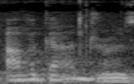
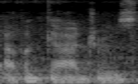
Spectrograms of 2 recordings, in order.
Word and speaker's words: Avogadro: back to another chemistry video today's topic is avagadro's law so we are still in the gas laws and this is the third one we had Bo's law Charles law and today avagadro's law this is spelled a v o g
